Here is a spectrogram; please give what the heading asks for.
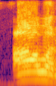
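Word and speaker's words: hour: ये दोस्तों यज से भले शुरू है दोस्तों, ये यज यहाँ पे साइलेंट इसे आवर पढ़ा जाएगा, ओ तो ए ई आई ओ से शुरू है तो दोस्तों यहाँ पे एन लग जाएगा, इसे हावर नहीं पढ़ा जाएगा।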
